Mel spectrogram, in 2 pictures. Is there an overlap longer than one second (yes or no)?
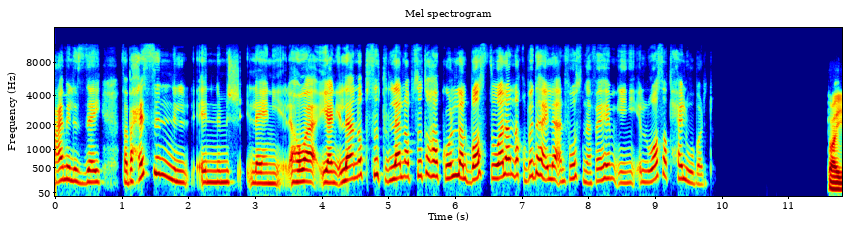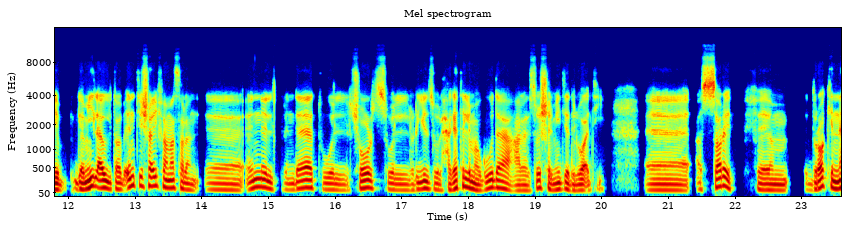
no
